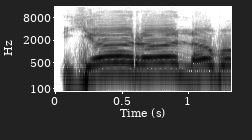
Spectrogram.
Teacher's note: य र ल व को अंतस्थ कहते हैं क्योंकि इनका उच्चारण व्यंजन तथा स्वरों का मध्यवर्ती सा लगता है। इनका उच्चारण जीभ, तालु, दांत और ओष्ठ के परस्पर सटाने से होता है।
